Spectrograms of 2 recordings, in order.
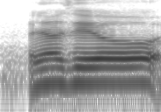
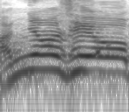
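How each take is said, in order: First: The greeting is said quietly, with little energy. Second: The greeting is said loudly, with high energy. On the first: The person lacks enthusiasm. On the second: The person is enthusiastic.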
